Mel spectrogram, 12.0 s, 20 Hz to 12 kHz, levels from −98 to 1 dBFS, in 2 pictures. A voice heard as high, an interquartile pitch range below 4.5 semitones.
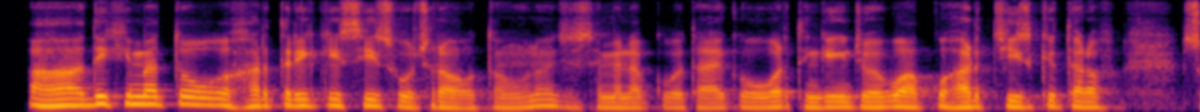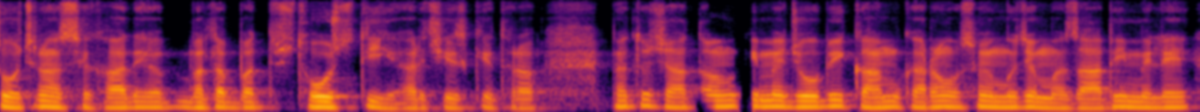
No: low, 125 Hz; narrow, 2.6 semitones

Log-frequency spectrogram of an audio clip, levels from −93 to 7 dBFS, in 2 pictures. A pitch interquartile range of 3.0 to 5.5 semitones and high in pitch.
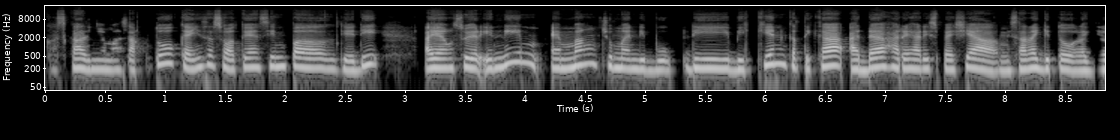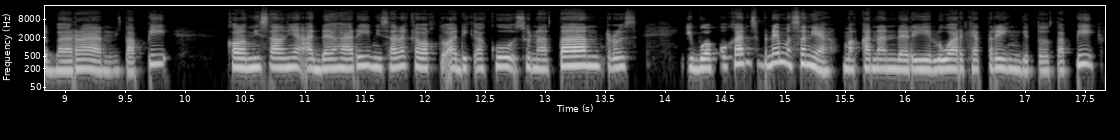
Yes: average, 3.4 semitones; high, 205 Hz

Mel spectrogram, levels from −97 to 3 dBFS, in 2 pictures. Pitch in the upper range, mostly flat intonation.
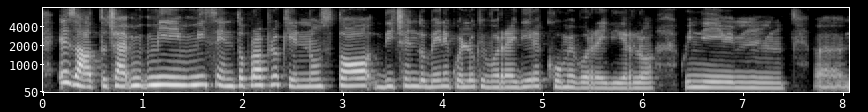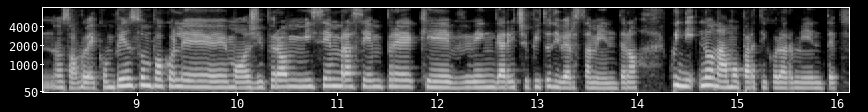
No: high, 215 Hz; average, 3.6 semitones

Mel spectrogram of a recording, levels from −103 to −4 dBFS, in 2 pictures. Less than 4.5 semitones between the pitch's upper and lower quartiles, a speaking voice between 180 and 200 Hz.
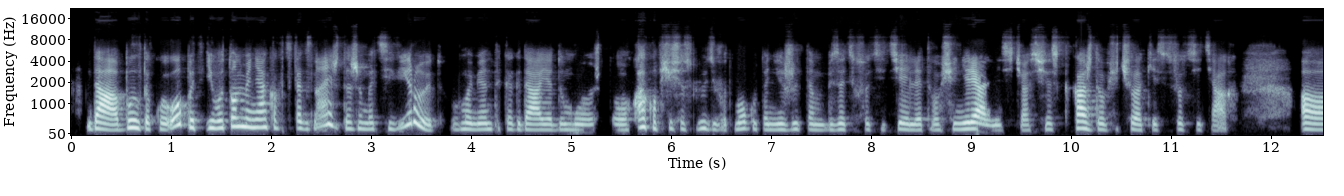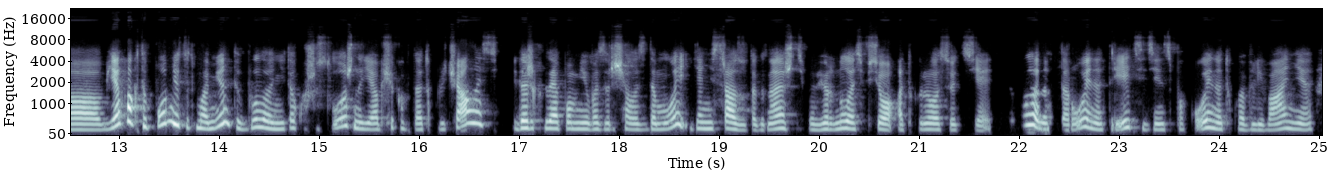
Yes: average, 3.6 semitones; high, 190 Hz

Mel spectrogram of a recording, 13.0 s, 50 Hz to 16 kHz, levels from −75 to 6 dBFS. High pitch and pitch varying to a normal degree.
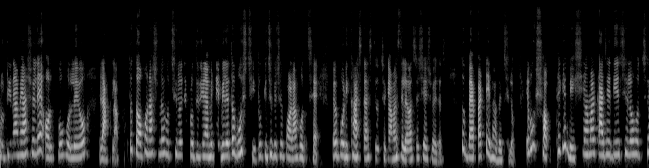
Yes: high, 235 Hz; average, 4.1 semitones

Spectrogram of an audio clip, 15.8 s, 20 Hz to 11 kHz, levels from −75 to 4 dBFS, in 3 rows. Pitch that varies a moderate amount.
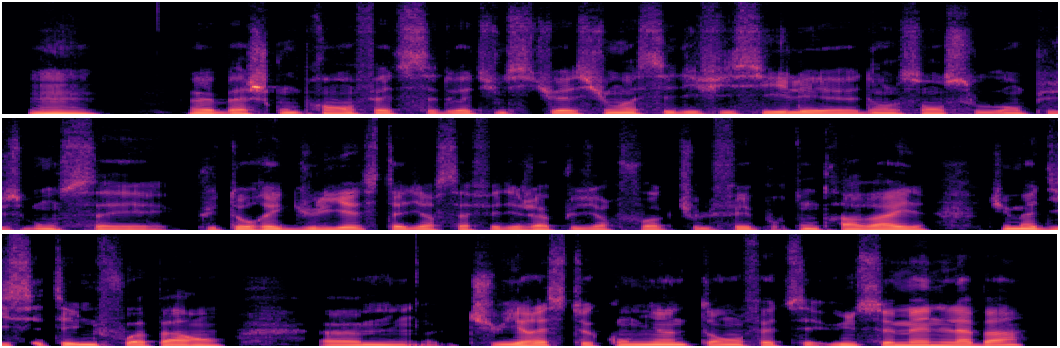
Yes: average, 3.2 semitones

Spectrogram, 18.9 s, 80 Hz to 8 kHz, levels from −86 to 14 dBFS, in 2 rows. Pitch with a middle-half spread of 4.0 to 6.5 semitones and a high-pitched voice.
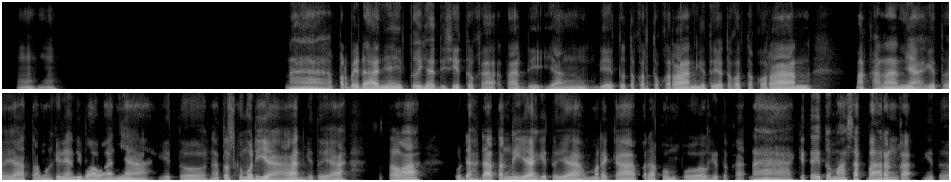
No: average, 4.8 semitones; low, 125 Hz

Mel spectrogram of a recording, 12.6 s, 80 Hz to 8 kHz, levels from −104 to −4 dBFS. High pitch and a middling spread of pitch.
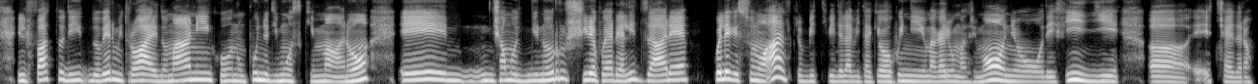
Yes: high, 205 Hz; average, 3.7 semitones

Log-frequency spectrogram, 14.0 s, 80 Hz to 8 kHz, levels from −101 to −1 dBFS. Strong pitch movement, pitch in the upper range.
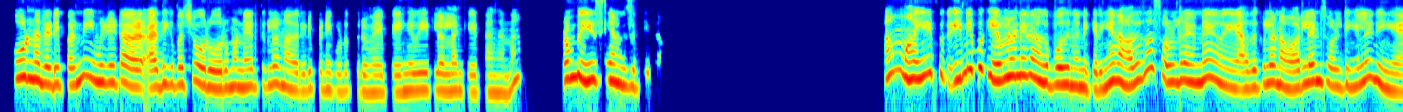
Yes: wide, 5.8 semitones; very high, 255 Hz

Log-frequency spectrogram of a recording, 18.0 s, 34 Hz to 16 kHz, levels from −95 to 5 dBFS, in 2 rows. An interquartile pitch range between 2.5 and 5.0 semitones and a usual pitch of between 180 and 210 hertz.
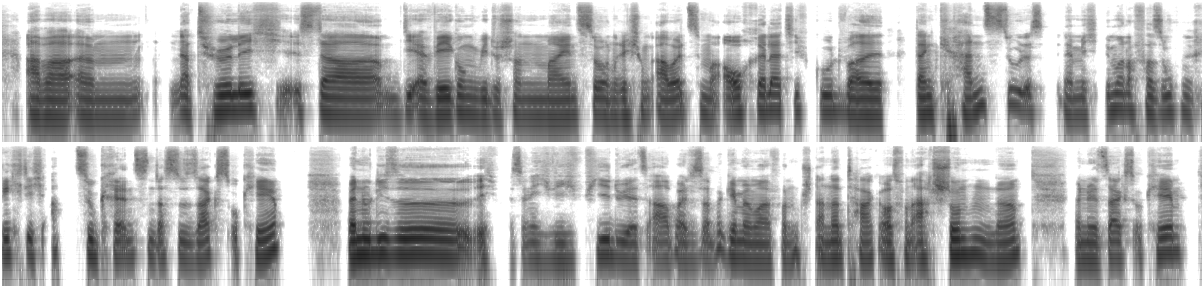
No: average, 2.9 semitones; low, 120 Hz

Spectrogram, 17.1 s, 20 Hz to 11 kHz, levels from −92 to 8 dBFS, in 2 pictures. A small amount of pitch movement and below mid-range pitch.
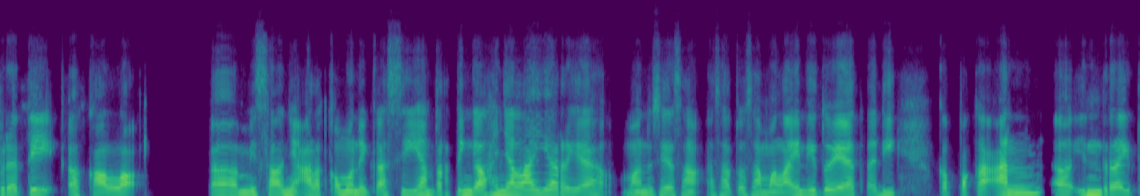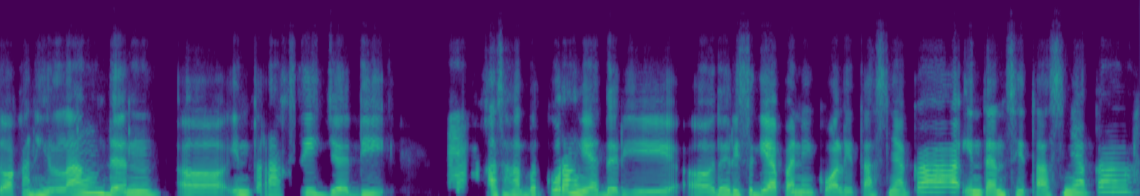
No: narrow, 2.3 semitones; high, 190 Hz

